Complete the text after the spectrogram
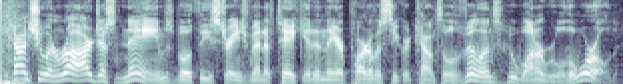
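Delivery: ordinary talk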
